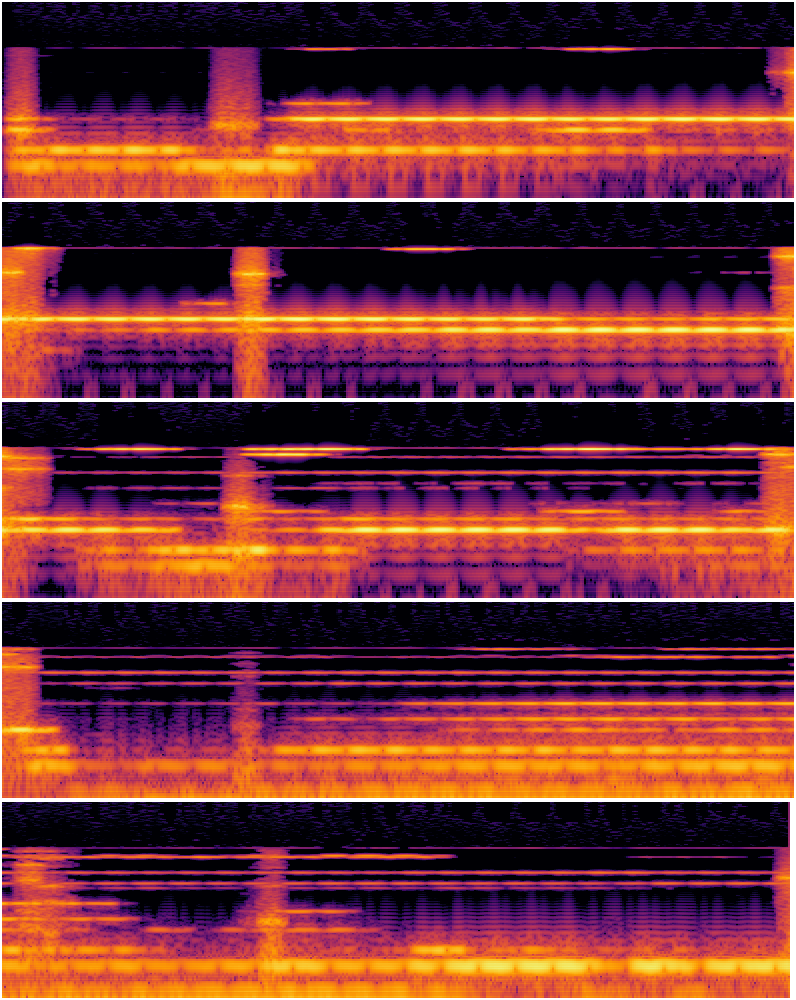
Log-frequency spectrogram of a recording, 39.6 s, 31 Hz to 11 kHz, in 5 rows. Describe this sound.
Eerie Synth Soundscape 2
alien, barren, eerie, electronic, experimental, glass, processed, sci-fi, Soundscape, synth, synthetic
